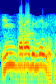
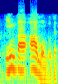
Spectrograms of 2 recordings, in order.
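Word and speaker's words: Inveralmond: あ、それから、これはどうも多分このインバラルモンドと読むらしいです。インバーアーモンドじゃなくて。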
